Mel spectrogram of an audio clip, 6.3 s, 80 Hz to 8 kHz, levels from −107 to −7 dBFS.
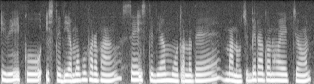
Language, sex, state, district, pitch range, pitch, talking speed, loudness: Chakma, female, Tripura, Unakoti, 205-225 Hz, 215 Hz, 105 wpm, -10 LUFS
